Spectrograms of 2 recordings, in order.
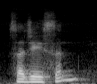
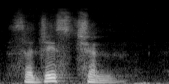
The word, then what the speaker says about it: suggestion: So normally कैसे pronounce करते हैं इस वर्ड को? सजेशन, very common pronunciation. Everybody pronounces it in that way, suggestion. But friends, that is not the correct pronunciation. I tell you, the correct pronunciation is suggestion. Suggestion. Friends, mark my words and listen to me carefully. It is suggestion. I repeat, suggestion.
